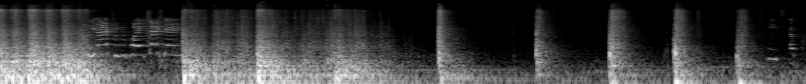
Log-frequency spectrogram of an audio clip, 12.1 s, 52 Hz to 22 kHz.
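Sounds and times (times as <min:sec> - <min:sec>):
clattering rattle: 0:02.7 - 0:07.0
thumps against vending machine: 0:02.7 - 0:07.2, 0:08.0 - 0:11.5.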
